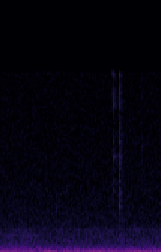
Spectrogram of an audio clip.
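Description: Near silence with a low steady hum, broken by a faint computer mouse click about one and a half seconds in.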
